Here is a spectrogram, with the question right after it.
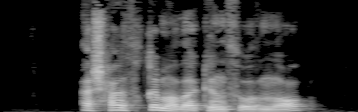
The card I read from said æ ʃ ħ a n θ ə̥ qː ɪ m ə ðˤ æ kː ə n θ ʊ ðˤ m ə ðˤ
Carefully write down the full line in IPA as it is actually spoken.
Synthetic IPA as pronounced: æ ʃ ħ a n θ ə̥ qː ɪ m ə ðˤ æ kː ə n θ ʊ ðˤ n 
